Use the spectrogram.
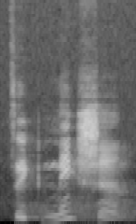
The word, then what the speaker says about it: technician: And in technician, the stress is on ni. Technician.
